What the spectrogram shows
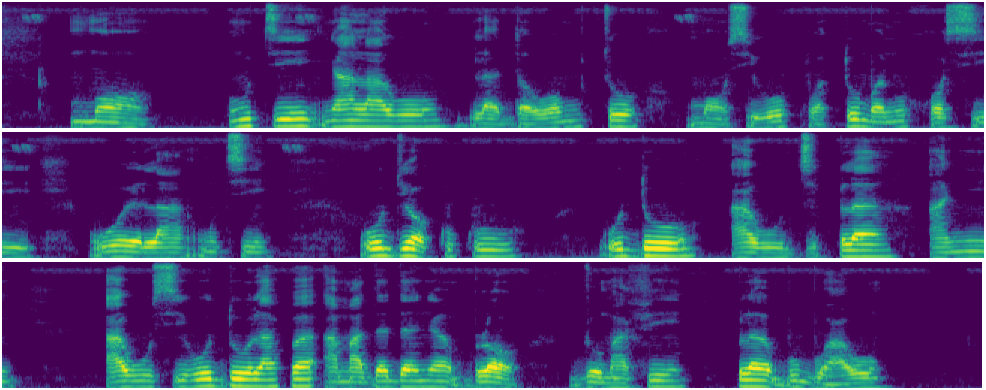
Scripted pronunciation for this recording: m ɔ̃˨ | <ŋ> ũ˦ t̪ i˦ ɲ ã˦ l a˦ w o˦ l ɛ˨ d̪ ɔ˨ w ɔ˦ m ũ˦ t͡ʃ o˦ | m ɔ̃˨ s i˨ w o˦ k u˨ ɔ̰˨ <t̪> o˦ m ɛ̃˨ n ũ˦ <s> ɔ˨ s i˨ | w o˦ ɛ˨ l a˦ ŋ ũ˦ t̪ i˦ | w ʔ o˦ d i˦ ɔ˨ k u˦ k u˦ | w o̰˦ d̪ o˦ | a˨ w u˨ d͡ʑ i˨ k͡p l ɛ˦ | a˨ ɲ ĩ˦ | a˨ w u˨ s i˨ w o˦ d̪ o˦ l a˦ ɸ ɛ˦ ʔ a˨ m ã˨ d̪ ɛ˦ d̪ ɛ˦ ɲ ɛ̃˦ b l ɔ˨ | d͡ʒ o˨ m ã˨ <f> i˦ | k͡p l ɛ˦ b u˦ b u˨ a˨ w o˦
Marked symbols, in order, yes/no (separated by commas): yes, yes, no, yes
